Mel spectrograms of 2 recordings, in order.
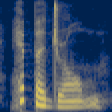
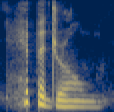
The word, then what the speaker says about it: hippodrome: hip and heap because the first part of hippodrome is hip and the vowel is it. And if your tongue is too high, it will sound like heap. And so heap, E is like eat, and hip is like it.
